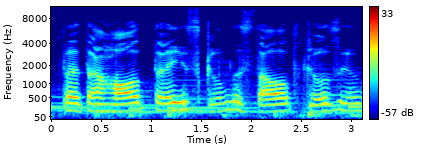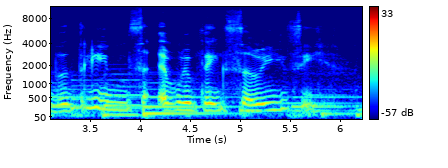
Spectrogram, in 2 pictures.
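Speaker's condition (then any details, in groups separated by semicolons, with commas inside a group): Multiple sclerosis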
